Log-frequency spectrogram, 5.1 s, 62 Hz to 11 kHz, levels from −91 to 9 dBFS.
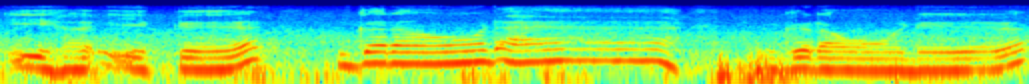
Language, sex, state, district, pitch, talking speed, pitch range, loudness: Punjabi, male, Punjab, Kapurthala, 170 Hz, 70 wpm, 155-235 Hz, -12 LUFS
